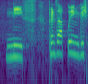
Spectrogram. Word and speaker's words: gneiss: सही आंसर है option D नीस। Friends, आपको इंग्लिश में वर्ड भी याद रखना है, इसकी स्पेलिंग है GNEISS, जिसमें जी साइलेंट है, यानी नीस जो है, जब ग्रेफाइट चट्टानें रूपांतरित होती है तो उनसे बनता है नीस।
